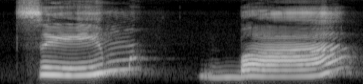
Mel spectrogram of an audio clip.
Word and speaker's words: цимбали: знизу пишемо літеру И скільки складів у слові цимбали порахуємо промовимо разом цим бали правильно три скільки голосних звуків стільки і складів три А на який склад падає наголос покличемо цимбали наголос падає на другий склад діти пропоную два слова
